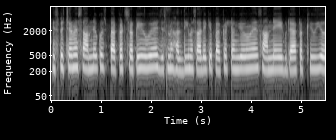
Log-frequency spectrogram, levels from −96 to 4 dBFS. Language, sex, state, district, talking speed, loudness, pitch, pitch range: Hindi, female, Jharkhand, Sahebganj, 250 wpm, -16 LUFS, 230 Hz, 225-240 Hz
